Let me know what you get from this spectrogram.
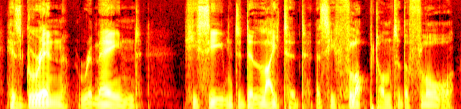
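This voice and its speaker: Deep-voiced Northern English man reading aloud. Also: takes it slowly, no echo, clean studio sound. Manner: lively, switches to high voices for quoted staff. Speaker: reader. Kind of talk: storytelling reading of a comic ghost story.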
